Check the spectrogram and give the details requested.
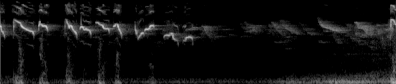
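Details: Plain flowerpecker (pleci) recorded as a tutor for training other songbirds, its sound likened to canary. A quick burst of high, thin downslurred notes that trails into softer twittering, then a low rumble of background noise.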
